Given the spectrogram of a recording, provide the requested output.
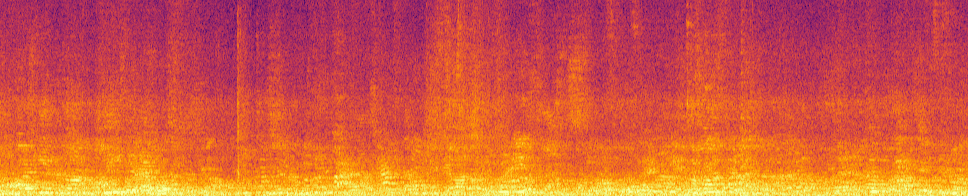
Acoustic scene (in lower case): crowded indoor space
